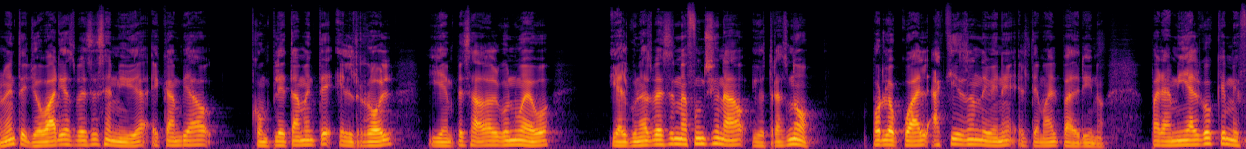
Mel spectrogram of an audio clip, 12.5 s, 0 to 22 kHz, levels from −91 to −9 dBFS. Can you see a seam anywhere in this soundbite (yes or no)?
no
